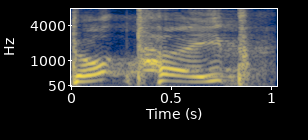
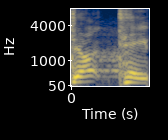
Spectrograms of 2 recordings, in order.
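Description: First: It is said in a British-sounding accent. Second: It is said in an American accent. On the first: "why are you saying it like you're British?" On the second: "in an American accent"

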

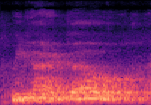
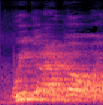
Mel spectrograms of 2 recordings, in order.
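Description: First: It is said more softly. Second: It is said at normal loudness.

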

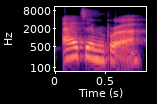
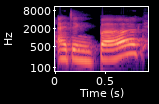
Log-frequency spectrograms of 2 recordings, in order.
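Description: First: The ending is not said as spelled. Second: The ending is said as it is spelled. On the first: The speaker calls it right. "it's actually Edinburgh" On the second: The speaker calls it wrong. "it's not Edinburgh, as it looks like"

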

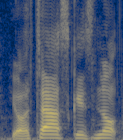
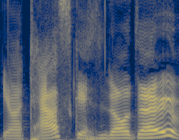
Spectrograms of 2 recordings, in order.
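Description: First: It is said in her normal voice. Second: It is said in a creepy Mossman voice.

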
